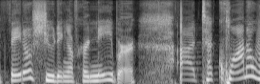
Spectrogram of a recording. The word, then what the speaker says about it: Tawana: shooting of her neighbor Tawana Washington faces charges in Florida two quanta yes rhymes with marijuana it does doesn't say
